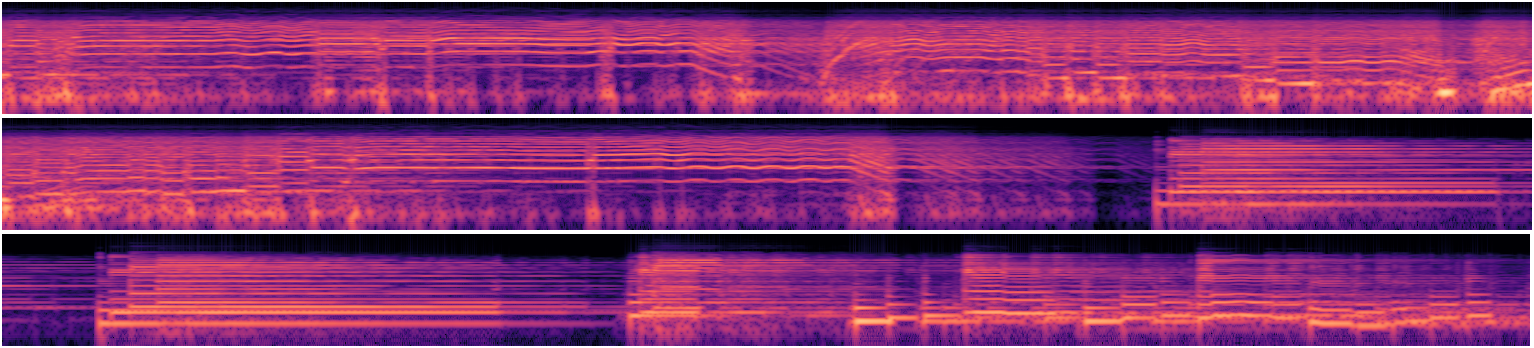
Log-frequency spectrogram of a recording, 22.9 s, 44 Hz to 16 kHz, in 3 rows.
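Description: Guitar fed through a Korg DL8000r rack delay set to dotted eighth and quarter note repeats, first a dense driven passage with echoing trails, then cleaner chords ringing in separate bursts, loud and alone.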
